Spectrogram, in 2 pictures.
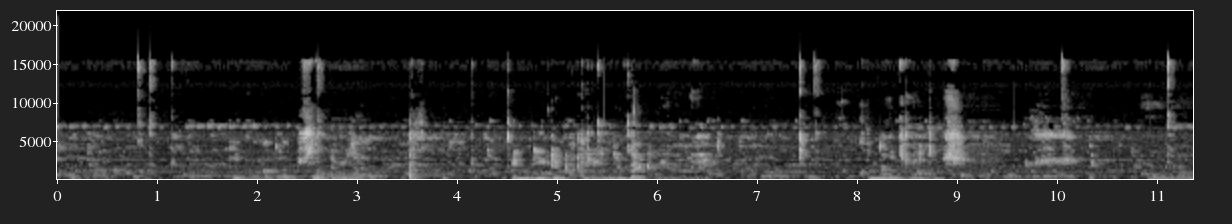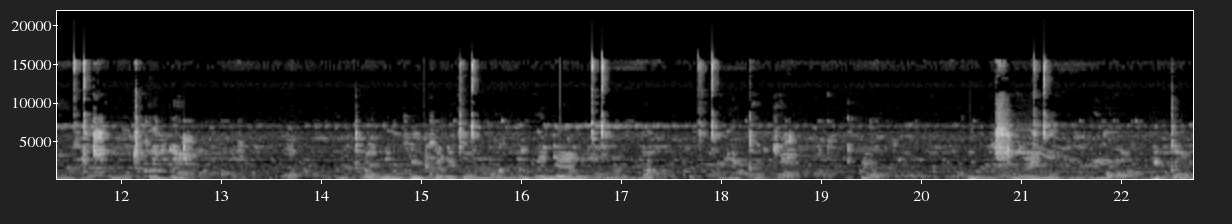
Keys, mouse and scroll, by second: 14.0-15.2 drag, 16.6-19.6 drag, 19.8-22.7 drag.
